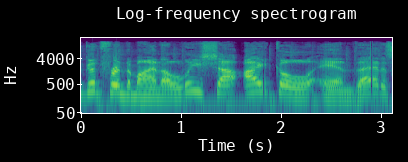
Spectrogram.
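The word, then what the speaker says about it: Aichelle: she is a good friend of mine, Alicia Eichel, and that is called Unbroken. That is the title track of her latest EP. It is fantastic. Go check her out. Alicia Eichel.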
